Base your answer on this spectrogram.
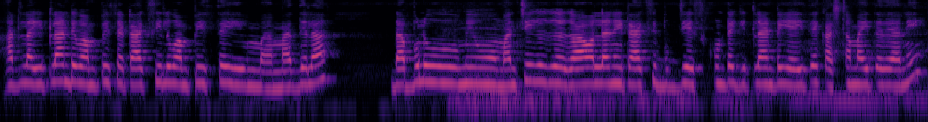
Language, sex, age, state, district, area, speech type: Telugu, female, 30-45, Telangana, Jagtial, rural, spontaneous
